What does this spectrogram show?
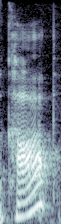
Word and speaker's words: cop: the schwa vowel consistent and then not a cop or my father's a cop keeping that ah vowel consistent between the two because you might have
